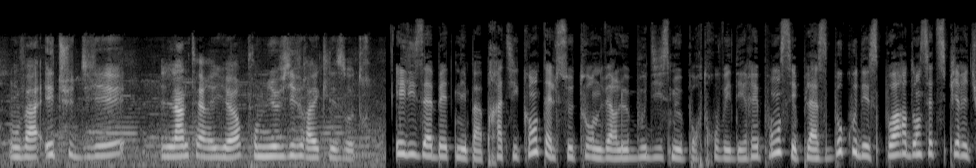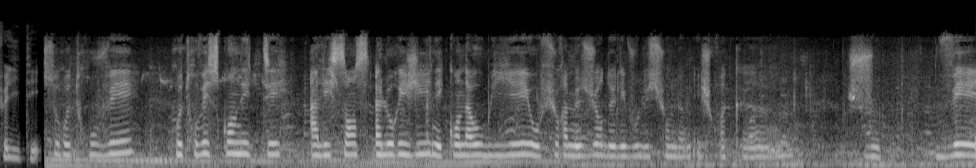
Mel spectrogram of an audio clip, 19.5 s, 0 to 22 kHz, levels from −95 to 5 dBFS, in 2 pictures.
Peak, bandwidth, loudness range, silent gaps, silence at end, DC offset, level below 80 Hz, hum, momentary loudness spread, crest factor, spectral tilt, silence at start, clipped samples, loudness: -6 dBFS; 13.5 kHz; 6 LU; none; 0 s; under 0.1%; -46 dBFS; none; 11 LU; 20 dB; -4 dB/octave; 0 s; under 0.1%; -28 LUFS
